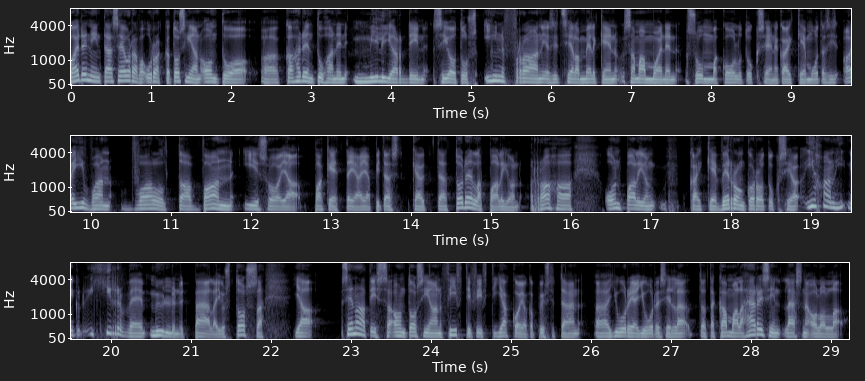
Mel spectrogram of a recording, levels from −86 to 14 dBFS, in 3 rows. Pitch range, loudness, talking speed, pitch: 120-150 Hz, -26 LUFS, 115 wpm, 130 Hz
